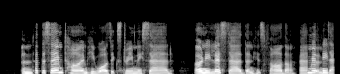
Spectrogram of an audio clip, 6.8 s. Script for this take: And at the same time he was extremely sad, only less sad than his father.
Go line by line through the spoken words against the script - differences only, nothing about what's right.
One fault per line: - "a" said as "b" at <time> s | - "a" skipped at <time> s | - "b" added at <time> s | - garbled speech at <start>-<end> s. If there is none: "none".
- garbled speech at 6.0-6.7 s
